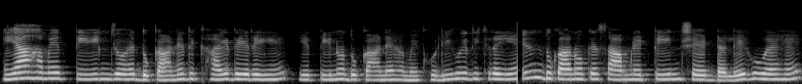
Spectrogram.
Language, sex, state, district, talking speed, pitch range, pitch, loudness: Hindi, female, Bihar, Araria, 215 wpm, 225-250 Hz, 240 Hz, -18 LUFS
